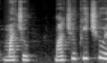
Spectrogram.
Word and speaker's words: Machu Picchu: So I really want to see Machu Picchu. Is that how you pronounce it? – Yeah, correct.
